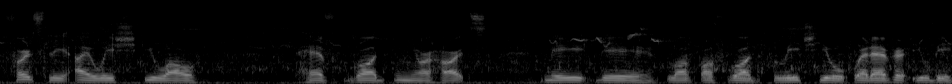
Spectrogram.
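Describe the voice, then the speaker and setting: A man with a Brazilian accent speaks at a very slow pace, leaving long, frequent pauses. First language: Portuguese. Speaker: builder. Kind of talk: testimony. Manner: halting.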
